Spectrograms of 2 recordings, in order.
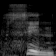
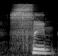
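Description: First: সিন begun like th in "thin"; tongue tip on front teeth, softer and lispy সিন; soft dental th. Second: সিন with a clear long s; tongue tip at tooth edges, s in সিন; hissed sin. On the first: Teacher contrasts two letters, soft th in সিন. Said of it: "জিহ্বার আগা সামনে দাঁতের আগা". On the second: Teacher contrasts two letters, clear s in সিন. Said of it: "সিন হচ্ছে জিহ্বার আগা". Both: Shown as a demonstration.

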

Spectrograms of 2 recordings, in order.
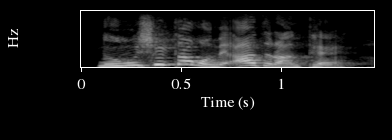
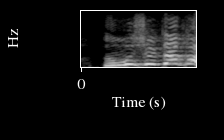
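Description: First: Said in the usual way. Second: 확 높고 크게 '싫다고'를 내지름; 싫은 티를 내며 높게 소리쳐; 시어머니 흉내 외침. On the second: Retold or imitated. (높고 크게 외치는 시어머니 흉내)

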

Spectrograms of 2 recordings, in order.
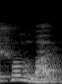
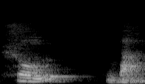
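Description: First: Said in the usual way. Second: সোমবার broken in two, long pause after সোম; very slow, split সোমবার; syllable by syllable. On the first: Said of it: "এই শব্দটাকে কয়বার উচ্চারণ করছেন". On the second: Shown as a demonstration. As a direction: say সোমবার as two separate beats, সোম, then বার. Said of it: "সোমবার উচ্চারণ করছেন দুইবার".

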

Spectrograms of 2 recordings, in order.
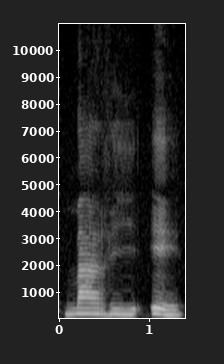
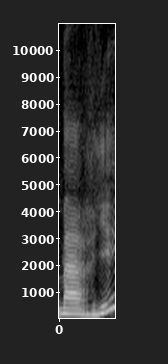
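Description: First: Slow "marié" split as ma-ri-é; marié in three syllables. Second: "marié" with ié run together; marié in two syllables. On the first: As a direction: separate the i and é in "marié". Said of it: "the way the notes are written". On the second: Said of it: "it becomes three syllables". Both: Shown as a demonstration.

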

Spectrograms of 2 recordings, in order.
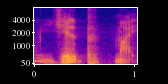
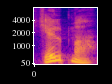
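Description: First: Said in the usual way. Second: Urgent "Hjælp mig", higher and louder; urgent cry. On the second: Shown as a demonstration. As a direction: call "Hjælp mig" out like an emergency. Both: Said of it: "Again, tone of voice".

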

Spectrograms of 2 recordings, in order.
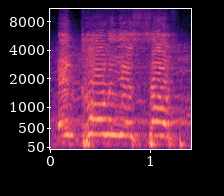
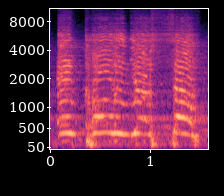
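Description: The two takes are said the same way.

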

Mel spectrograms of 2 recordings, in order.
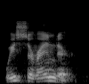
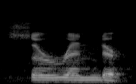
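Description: First: Said in the usual way. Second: Slow, deliberate surrender; said more slowly. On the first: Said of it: "Hideki said". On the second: A narrator's reading. Boy spelling it out for soldier, slow. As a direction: stretch the word "Surrender" out slowly, syllable by syllable. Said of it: "pronounced the Japanese word more slowly".

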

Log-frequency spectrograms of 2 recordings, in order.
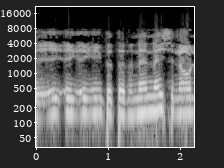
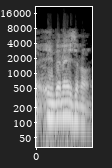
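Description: First: "international" stuttered on the first sounds; demonstrated stutter. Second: Said in the usual way. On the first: Shown as a demonstration. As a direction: get stuck repeating the "i" before getting out "international". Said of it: "không thể nào nói là i". (giả nói lắp chữ "international") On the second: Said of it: "phải nói nguyên chữ".

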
